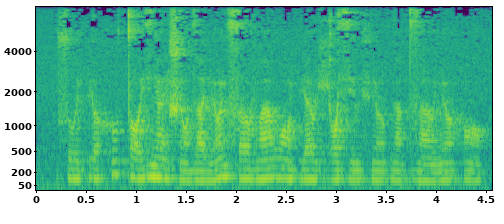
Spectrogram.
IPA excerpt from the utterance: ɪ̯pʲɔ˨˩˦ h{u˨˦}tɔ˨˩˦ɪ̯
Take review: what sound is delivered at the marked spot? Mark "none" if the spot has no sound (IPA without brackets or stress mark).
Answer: u˦˥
